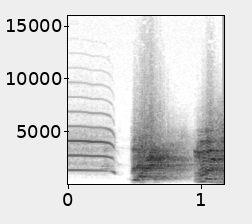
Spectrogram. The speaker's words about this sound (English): Scream!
